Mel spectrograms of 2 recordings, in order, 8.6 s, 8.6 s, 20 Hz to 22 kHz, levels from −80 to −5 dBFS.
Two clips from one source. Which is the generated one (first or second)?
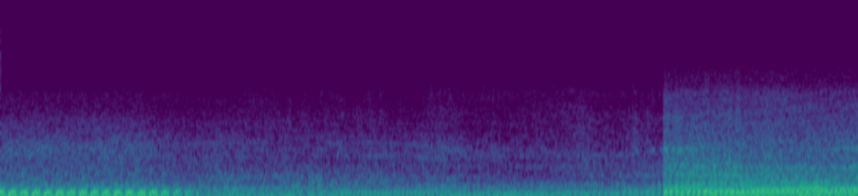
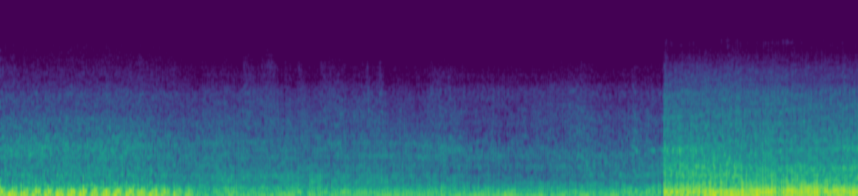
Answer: second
